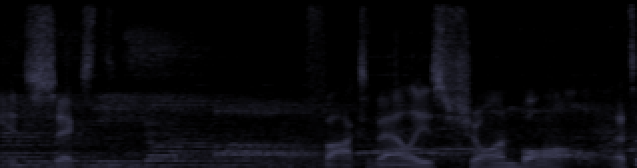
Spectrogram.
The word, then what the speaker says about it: Bahl: sixth fox valley's sean ball that's another you know sean ball because it's pronounced or it's spelled bahl henry guo fourth place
